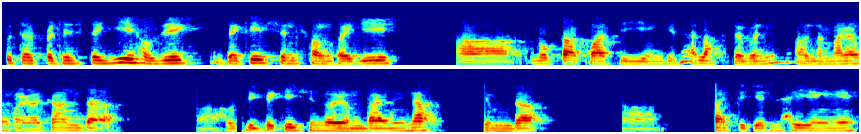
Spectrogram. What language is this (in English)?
Manipuri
